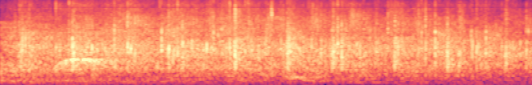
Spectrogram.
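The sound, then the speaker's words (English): An audience claps steadily, a dense, continuous patter of many hands with no clear rhythm, holding an even volume throughout without any voices rising above it. “Did somebody want to clap right there?”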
